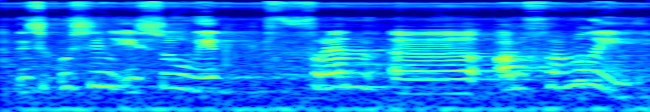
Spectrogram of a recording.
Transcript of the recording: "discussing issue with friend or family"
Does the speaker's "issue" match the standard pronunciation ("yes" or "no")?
no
